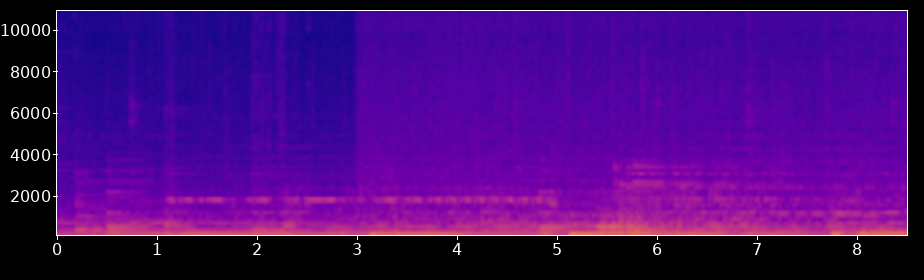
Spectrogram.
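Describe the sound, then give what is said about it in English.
Heavy, torrential rain pours down steadily, its hiss thickening partway through, mixed beneath loud, sustained dramatic music with deep low tones. No one speaks. “In torrential rain, without a coat”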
